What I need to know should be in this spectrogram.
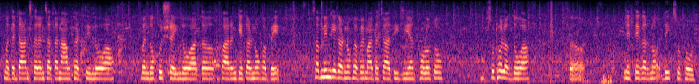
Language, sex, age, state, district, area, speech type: Sindhi, female, 30-45, Delhi, South Delhi, urban, spontaneous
